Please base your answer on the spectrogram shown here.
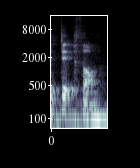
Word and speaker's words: diphthong: People say diphthong. It's diphthong. PHTH in the middle of the word. Just so you know, there's a PHTH there. It's not DIPTH. It's DIPHTH. Diphthong. There we are.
